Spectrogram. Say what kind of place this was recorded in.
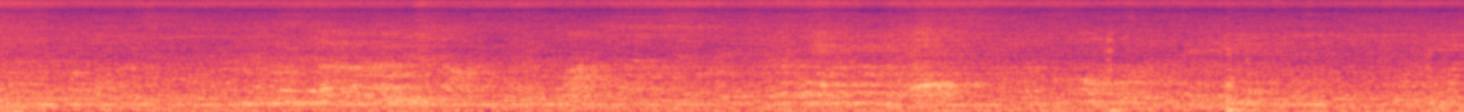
crowded indoor space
